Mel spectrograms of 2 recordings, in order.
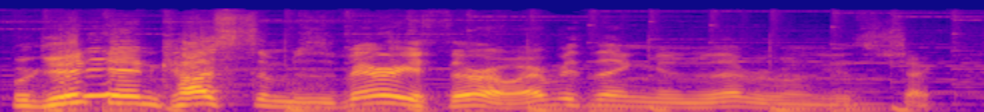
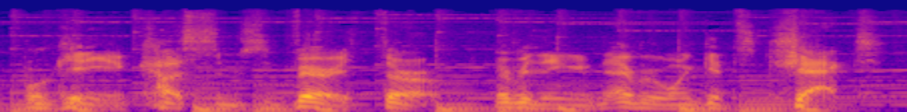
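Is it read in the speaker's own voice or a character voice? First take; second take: own voice; character voice. First: It is read in the speaker's own voice. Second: It is read in the character's put-on voice.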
